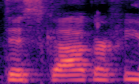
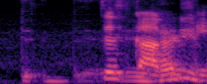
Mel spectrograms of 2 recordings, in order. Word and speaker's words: discography: For groups that have such a big discography, is it pronounced discography or discography? Yeah. Yeah. Okay. Such an odd word. Yeah, discography. Because disco's in it, but you don't actually say it like that.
